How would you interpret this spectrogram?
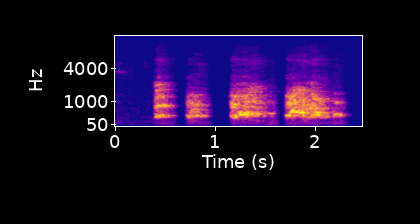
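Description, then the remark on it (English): A dog barks four times in quick succession, two short barks followed by two longer, louder ones, with no talking over them. “See, even the dog agrees with me.”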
